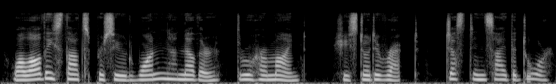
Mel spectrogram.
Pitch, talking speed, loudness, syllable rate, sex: 215 Hz, 185 wpm, -18 LUFS, 5.5 syllables/s, female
